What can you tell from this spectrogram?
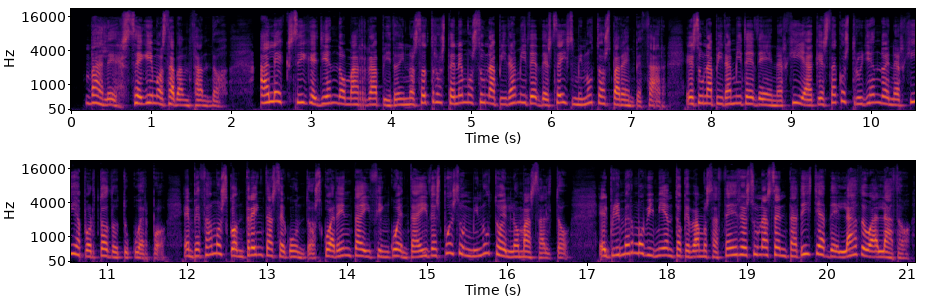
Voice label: locutora spanish voiceover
